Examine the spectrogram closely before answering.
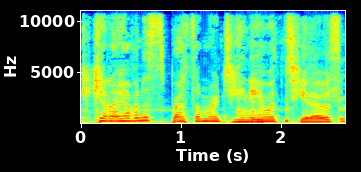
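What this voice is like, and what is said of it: Valley Girl accent, high voice. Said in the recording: “she goes from throaty to ... she can go all the way up to Kardashian ... I get that Valley Girl accent when I want to.”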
